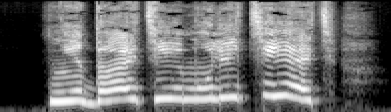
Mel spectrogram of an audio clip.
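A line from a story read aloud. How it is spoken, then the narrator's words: Shout. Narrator (Russian): закричала Юки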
